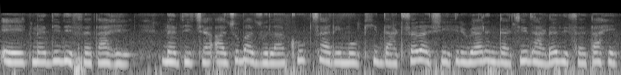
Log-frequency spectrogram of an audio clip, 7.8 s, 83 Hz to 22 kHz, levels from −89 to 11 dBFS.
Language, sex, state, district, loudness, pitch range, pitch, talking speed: Marathi, female, Maharashtra, Pune, -15 LUFS, 215-235 Hz, 225 Hz, 125 wpm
